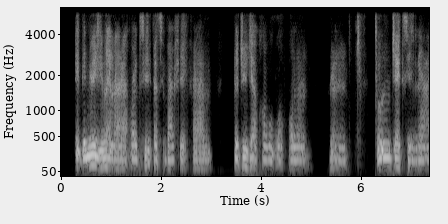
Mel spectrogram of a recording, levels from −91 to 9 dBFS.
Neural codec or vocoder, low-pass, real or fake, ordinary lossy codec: codec, 16 kHz, 1 kbps, FreqCodec, smaller model; 5.4 kHz; fake; none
